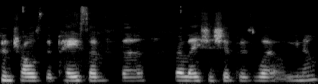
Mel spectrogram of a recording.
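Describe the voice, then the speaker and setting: A woman's fairly low-pitched, bright, sharp voice at a fairly quick pace, monotone and flat, with a dry, close sound and no echo. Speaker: tarot reader. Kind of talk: live tarot reading. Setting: livestream. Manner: fast.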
